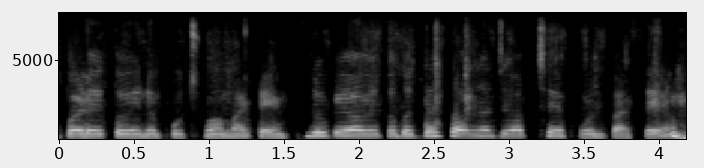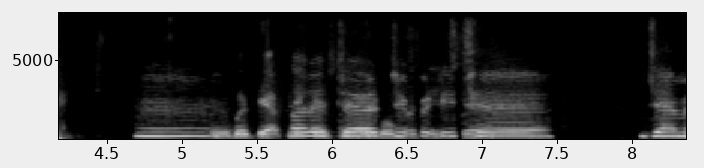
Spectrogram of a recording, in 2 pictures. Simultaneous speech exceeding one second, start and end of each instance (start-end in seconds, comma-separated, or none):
5.2-6.8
